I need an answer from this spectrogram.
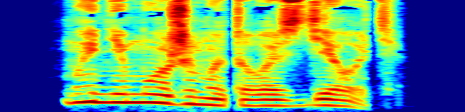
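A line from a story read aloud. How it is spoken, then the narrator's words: Quiet speech. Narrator (Russian): тихо сказал Жено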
